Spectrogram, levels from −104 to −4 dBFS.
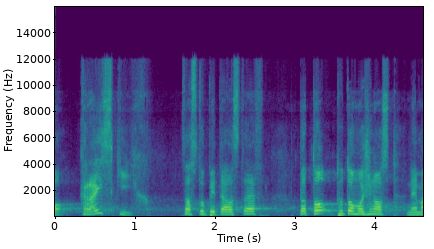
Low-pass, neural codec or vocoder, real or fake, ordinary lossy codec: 10.8 kHz; none; real; Opus, 16 kbps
